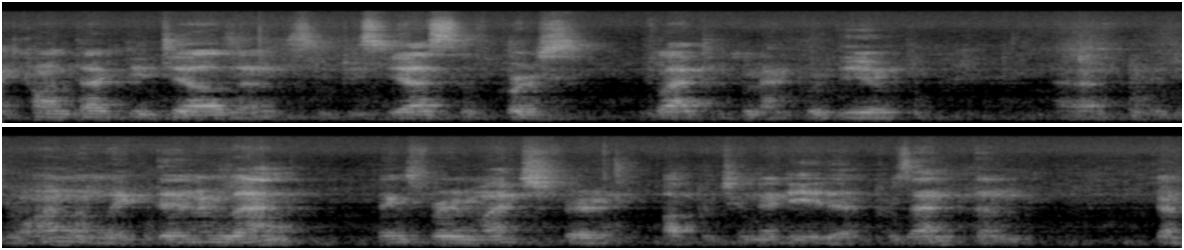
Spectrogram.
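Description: A man speaks calmly in a room with a slight echo.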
